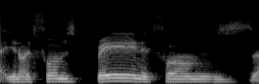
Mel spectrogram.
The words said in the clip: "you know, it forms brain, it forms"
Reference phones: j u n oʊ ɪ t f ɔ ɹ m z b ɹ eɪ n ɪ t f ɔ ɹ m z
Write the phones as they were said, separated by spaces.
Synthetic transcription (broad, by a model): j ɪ n oʊ ɪ t f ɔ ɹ m z b ɹ eɪ n ɪ t f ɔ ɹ m z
